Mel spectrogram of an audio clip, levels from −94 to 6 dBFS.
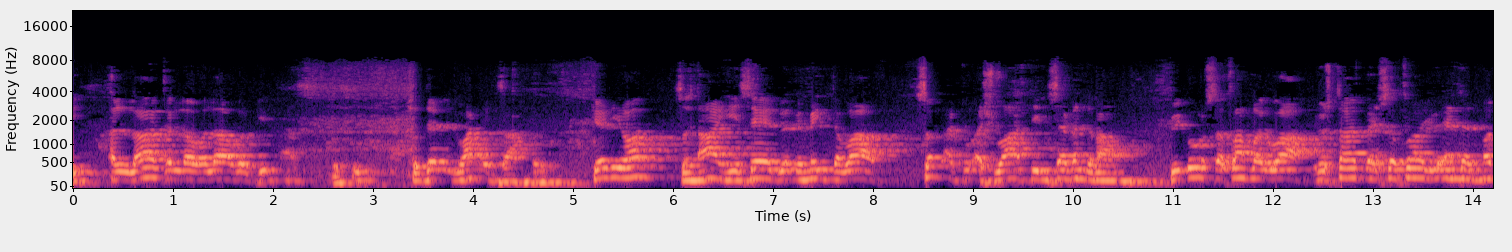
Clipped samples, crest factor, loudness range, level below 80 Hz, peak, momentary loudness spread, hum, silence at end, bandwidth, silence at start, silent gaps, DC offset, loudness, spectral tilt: under 0.1%; 12 dB; 3 LU; -54 dBFS; -8 dBFS; 9 LU; none; 0 s; 7.6 kHz; 0 s; none; under 0.1%; -19 LUFS; -8 dB/octave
